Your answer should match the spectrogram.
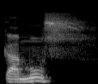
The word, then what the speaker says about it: Camus: se escribe sartre y alber camus que se pronuncia cam camus hay una obra que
